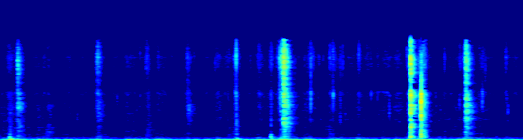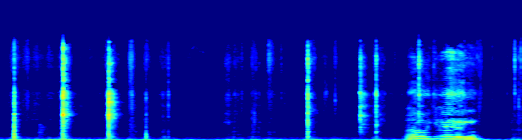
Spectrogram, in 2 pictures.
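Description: A metal spoon clinking and scraping against a glass mixing bowl and metal loaf pan as thick banana bread batter is scraped out: a scattering of sharp clicks, several close together in the middle.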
